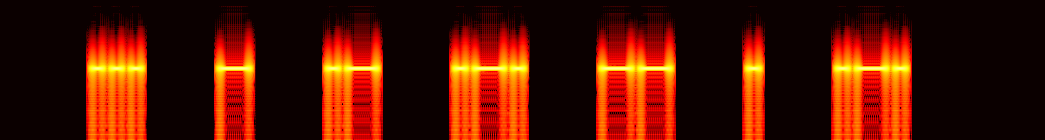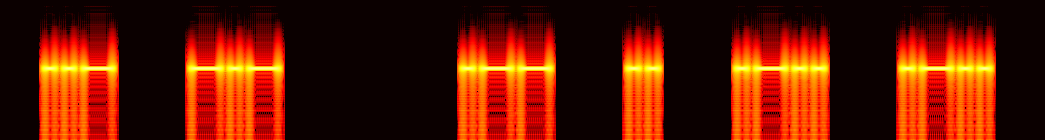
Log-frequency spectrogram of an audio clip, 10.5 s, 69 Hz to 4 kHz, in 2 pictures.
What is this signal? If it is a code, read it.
Morse code, heard as a keyed tone, about 25 wpm, spaced as for 15 wpm, 550 Hz. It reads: STARMER UK WILL
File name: podcast / News headlines-1x-25x15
